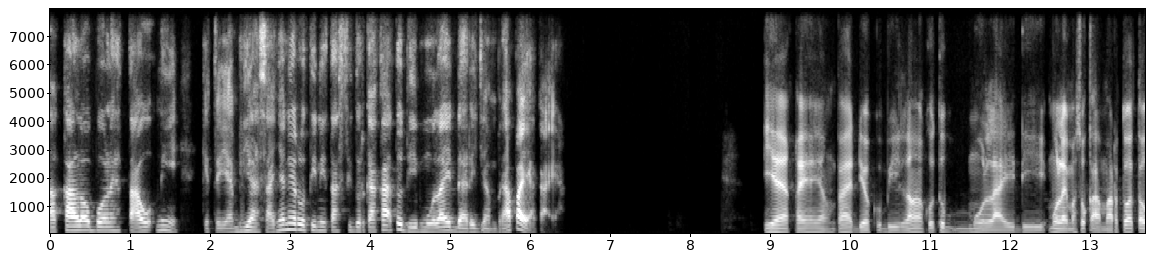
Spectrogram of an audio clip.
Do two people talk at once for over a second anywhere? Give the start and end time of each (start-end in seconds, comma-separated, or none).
none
